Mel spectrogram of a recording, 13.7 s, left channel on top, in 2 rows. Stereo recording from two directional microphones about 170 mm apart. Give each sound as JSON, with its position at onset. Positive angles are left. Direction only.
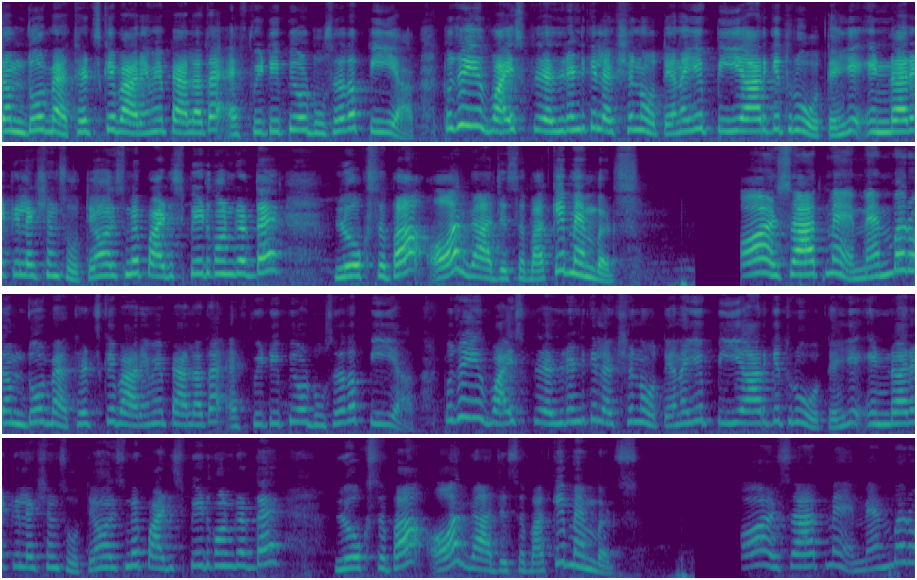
{"t": 0.0, "sound": "a woman's voice", "side_deg": 5}
{"t": 12.4, "sound": "a woman's voice", "side_deg": 60}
